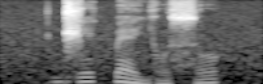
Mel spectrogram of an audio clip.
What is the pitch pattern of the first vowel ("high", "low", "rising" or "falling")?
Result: high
